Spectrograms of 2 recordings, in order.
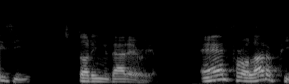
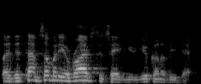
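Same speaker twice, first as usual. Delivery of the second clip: normal talking voice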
